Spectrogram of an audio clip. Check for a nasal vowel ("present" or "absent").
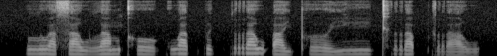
absent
